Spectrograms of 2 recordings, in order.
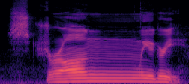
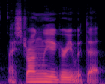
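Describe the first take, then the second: First: Very slow, stretched "Strongly"; drawn-out agreement. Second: Said in the usual way. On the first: Real, not acted. Streamer answering a viewer's question, drawn-out emphatic agreement. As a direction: draw out "Strongly" in one long held sound.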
